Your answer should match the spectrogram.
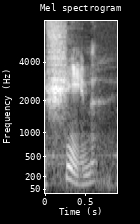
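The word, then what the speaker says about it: שׁ: above it and if the dot is above it and to the right it is a Xin and it is pronounced as we would pronounce our English sh-shut and if the dot is to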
